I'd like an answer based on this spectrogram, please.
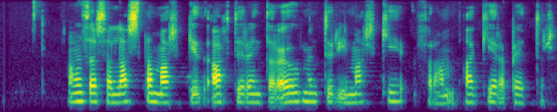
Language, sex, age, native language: Icelandic, female, 30-39, Icelandic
